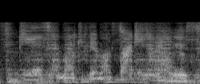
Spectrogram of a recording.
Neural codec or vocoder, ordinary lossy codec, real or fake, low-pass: codec, 24 kHz, 1 kbps, SNAC; none; fake; 7.2 kHz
